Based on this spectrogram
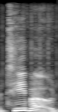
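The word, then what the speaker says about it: Tebow: say your last name just like uh TBO think Tim TBO the football player just thinks smarter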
